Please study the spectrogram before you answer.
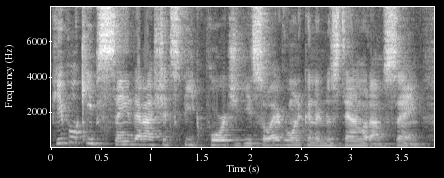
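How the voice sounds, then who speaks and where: A man's voice: mid-range voice, sing-song, fast, fairly bright tone, soft background music. A young man from Brazil with an American accent, ranting to camera in an unscripted vlog, blunt and exasperated, swearing and tripping over his words. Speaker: YouTuber. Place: room indoors, talking to camera. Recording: roomy echo, a bit far from the mic.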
